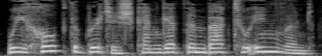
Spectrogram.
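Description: A woman's voice: medium pitch, fairly quick, darkish tone, no room sound, pitched above the performer's own voice, lightly acted. A woman voicing a brave but frightened young French woman resistance courier, pleading and insistent, for an audiobook. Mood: nervous resolve.

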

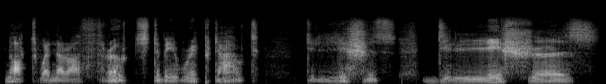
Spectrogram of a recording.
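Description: Man doing a rasping, savage werewolf man. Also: rumbling low, slow pace, sharp tone, no room sound, pitched below the performer's own voice, exaggerated voice. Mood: menacing. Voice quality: rasping bark. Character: savage male werewolf, rough, menacing.

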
